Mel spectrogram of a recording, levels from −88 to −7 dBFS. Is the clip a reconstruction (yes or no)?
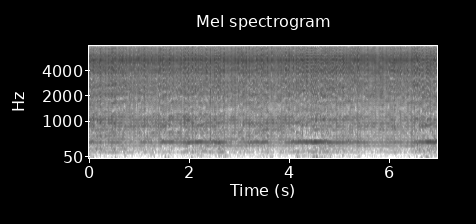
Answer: yes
